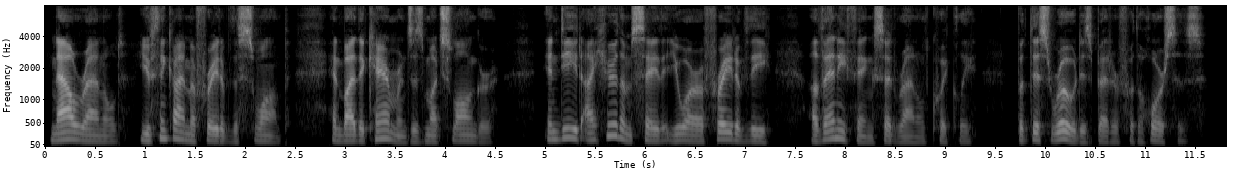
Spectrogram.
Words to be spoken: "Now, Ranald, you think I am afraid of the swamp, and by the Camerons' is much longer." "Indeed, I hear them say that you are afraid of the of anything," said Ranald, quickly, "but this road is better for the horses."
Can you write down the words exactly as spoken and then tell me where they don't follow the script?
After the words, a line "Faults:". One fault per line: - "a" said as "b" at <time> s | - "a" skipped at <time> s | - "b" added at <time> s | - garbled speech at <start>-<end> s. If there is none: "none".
"Now, Ranald, you think I am afraid of the swamp, and by the Camerons' is much longer." "Indeed, I hear them say that you are afraid of the of anything," said Ranald, quickly, "but this road is better for the horses."
Faults:
none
